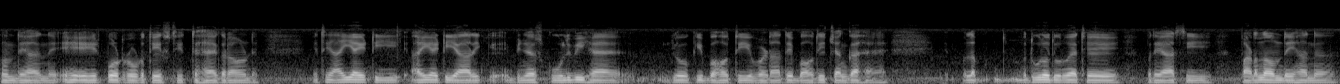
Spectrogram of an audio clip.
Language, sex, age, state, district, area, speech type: Punjabi, male, 30-45, Punjab, Mohali, urban, spontaneous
